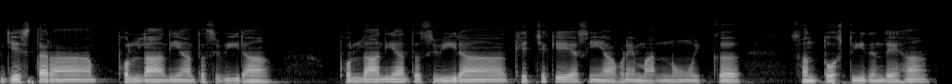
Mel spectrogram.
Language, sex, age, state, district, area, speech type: Punjabi, male, 30-45, Punjab, Fatehgarh Sahib, urban, spontaneous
